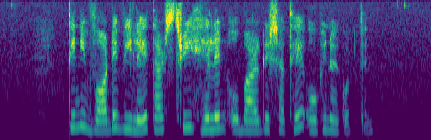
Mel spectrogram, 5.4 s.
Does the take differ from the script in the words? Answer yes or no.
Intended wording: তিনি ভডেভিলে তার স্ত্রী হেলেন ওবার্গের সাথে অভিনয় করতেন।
no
